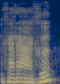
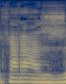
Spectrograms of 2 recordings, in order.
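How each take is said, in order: First: Garage with throaty g at the end; garage with scraped Dutch g, not zh; wrong Dutch g. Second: Garage ending in a long French zh; drawn-out garage, soft zh ending. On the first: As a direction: mispronounce garage ending in a guttural g. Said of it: "on ne dit pas garage". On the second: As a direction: say garage slowly with the French j sound. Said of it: "On dit garage". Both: Shown as a demonstration.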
